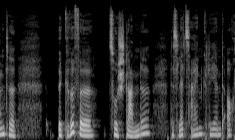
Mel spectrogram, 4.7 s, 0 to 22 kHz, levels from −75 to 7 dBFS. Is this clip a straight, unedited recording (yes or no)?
no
